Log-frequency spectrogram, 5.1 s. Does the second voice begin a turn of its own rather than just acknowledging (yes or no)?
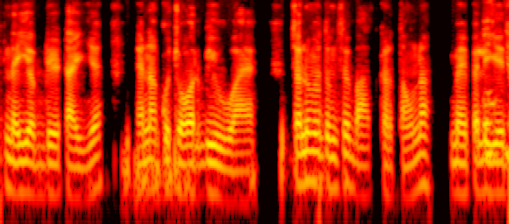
yes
